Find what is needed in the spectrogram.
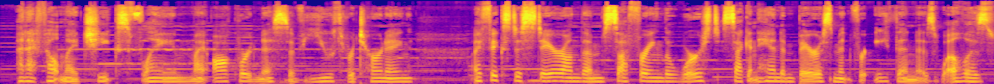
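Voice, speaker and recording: Music plays behind a woman speaking at a fairly slow pace. Her loudness stays very even. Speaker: podcast host and story narrator. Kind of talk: horror story narration.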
